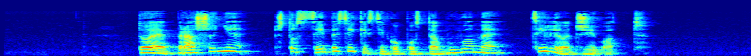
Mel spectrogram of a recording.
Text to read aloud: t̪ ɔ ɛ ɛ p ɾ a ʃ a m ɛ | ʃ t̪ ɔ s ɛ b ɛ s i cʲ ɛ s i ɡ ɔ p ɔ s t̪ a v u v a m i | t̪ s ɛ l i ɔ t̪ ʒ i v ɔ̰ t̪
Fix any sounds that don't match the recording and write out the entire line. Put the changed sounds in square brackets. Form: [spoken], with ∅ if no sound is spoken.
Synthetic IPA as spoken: t̪ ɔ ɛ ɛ p ɾ a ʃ a [ɲ] ɛ | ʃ t̪ ɔ s ɛ b ɛ s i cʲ ɛ s i ɡ ɔ p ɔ s t̪ a v u v a m [ɛ] | t̪ s ɛ l i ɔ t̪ ʒ i v ɔ̰ t̪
